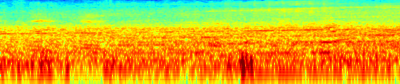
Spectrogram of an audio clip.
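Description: City street traffic running steadily past, mixed with indistinct chatter from a crowd of people.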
